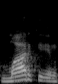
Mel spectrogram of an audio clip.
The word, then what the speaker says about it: маркетинг: вами домовимось що ми правильно буде вимовляти слово маркетинг через через наголошення на первий слог маркетинг від словом маркет супермаркет запам'ятаємо да а от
